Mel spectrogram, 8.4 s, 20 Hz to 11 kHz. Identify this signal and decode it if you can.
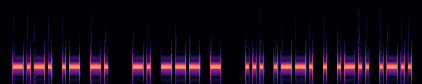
Morse code, heard as a keyed tone, about 17 wpm, 700 Hz. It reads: CAN NOT SPELL
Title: Sentences from Top 1000 Words - Review Part 1 - 17wpm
